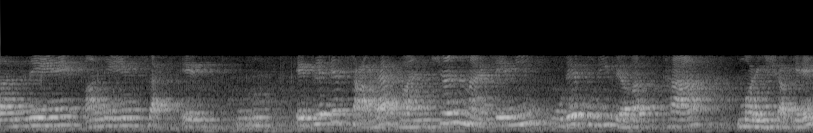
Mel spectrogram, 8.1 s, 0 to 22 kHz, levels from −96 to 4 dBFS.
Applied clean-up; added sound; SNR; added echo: none; Motorcycle; 20 dB; reverberation time 1.0 s.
